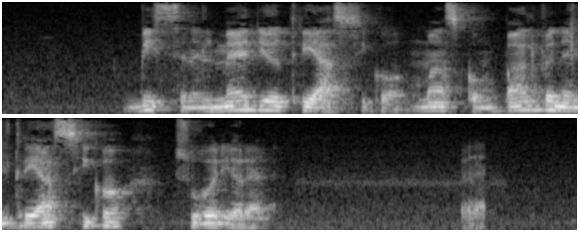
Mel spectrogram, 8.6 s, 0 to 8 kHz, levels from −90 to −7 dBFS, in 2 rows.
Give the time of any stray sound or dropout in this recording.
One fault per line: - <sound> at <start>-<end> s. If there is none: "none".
- laugh at 7.8-8.0 s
